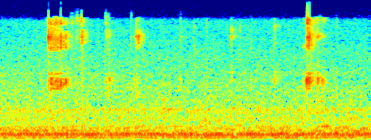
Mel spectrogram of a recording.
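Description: A utility knife blade scratches and chips the edge of a solid blue-and-white striped bar of soap held in both hands. Sharp, bright scraping clicks stand out over a steady low hum, with the strongest ones near the start and again toward the end.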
